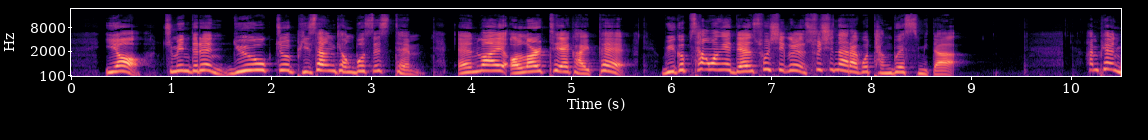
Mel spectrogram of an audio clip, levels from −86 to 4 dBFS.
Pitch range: 260-365 Hz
